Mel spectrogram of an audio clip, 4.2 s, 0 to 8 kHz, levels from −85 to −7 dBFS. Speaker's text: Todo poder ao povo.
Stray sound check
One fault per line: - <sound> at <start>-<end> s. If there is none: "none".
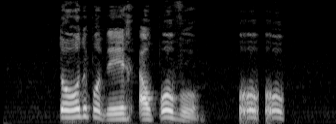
- laugh at 3.0-3.6 s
